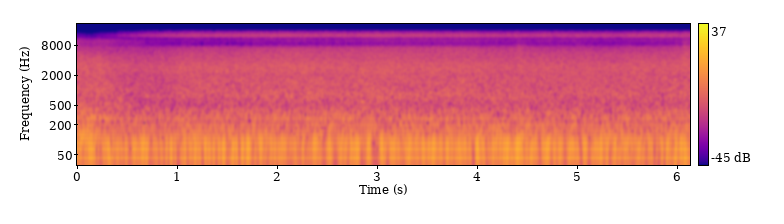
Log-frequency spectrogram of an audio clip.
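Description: Steady rush of wind and water over a low, even engine rumble: a ferry under way.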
